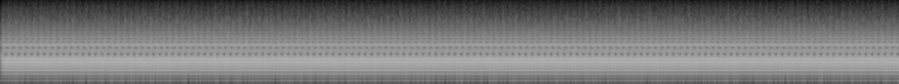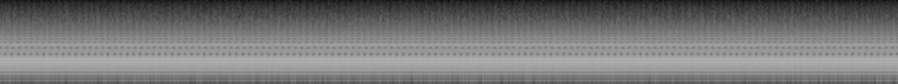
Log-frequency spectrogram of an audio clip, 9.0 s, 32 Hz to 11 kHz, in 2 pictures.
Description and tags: Transistor Organ Violin - E3
Sample of an old combo organ set to its "Violin" setting.
Recorded with a DI-Box and a RME Babyface using Cubase.
Have fun!
70s, sample, strings, electric-organ, electronic-organ, vibrato, analogue, transistor-organ, vintage, raw, combo-organ, string-emulation, analog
